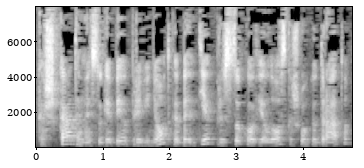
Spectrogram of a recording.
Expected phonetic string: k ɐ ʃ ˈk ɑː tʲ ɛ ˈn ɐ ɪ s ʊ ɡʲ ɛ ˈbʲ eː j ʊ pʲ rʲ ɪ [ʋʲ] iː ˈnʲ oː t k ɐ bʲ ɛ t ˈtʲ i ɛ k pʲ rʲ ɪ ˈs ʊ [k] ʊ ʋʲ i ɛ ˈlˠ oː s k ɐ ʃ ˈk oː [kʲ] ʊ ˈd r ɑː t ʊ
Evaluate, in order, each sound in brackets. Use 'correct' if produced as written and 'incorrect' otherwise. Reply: correct, correct, correct

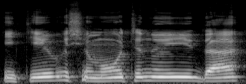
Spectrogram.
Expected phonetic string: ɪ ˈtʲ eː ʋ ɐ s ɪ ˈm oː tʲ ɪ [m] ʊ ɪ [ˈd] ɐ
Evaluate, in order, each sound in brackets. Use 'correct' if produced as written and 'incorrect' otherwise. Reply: incorrect, correct

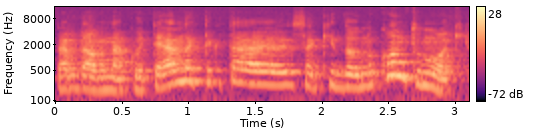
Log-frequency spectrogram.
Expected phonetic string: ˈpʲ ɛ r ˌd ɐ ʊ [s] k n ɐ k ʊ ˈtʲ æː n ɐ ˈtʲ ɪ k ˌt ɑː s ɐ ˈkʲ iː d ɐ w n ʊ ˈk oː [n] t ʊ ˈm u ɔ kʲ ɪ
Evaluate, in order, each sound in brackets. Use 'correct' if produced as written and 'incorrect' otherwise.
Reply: incorrect, correct

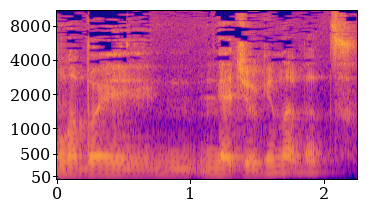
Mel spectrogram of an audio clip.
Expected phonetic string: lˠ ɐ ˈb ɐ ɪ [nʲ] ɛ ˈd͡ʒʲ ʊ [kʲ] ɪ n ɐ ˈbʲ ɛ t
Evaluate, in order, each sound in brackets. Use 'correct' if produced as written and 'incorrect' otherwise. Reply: correct, incorrect

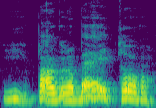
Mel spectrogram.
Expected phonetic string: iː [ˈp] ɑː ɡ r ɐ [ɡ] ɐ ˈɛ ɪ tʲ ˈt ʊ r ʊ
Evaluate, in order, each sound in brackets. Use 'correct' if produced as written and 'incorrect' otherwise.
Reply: correct, incorrect

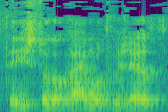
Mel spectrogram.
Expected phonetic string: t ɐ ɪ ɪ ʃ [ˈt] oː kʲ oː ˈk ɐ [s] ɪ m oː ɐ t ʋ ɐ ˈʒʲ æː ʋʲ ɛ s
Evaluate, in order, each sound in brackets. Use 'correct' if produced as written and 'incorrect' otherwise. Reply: correct, incorrect

